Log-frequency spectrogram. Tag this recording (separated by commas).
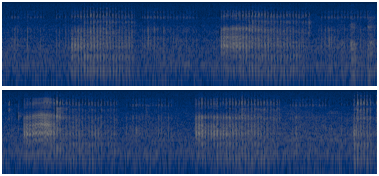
Purr, Cat, cat purring, Domestic animals, inside a small room, Animal, Snoring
